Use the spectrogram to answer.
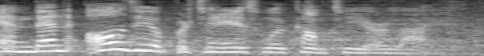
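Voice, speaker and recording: A woman's voice over noticeable background noise. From Venezuela. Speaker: beauty pageant contestant. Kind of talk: interview.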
